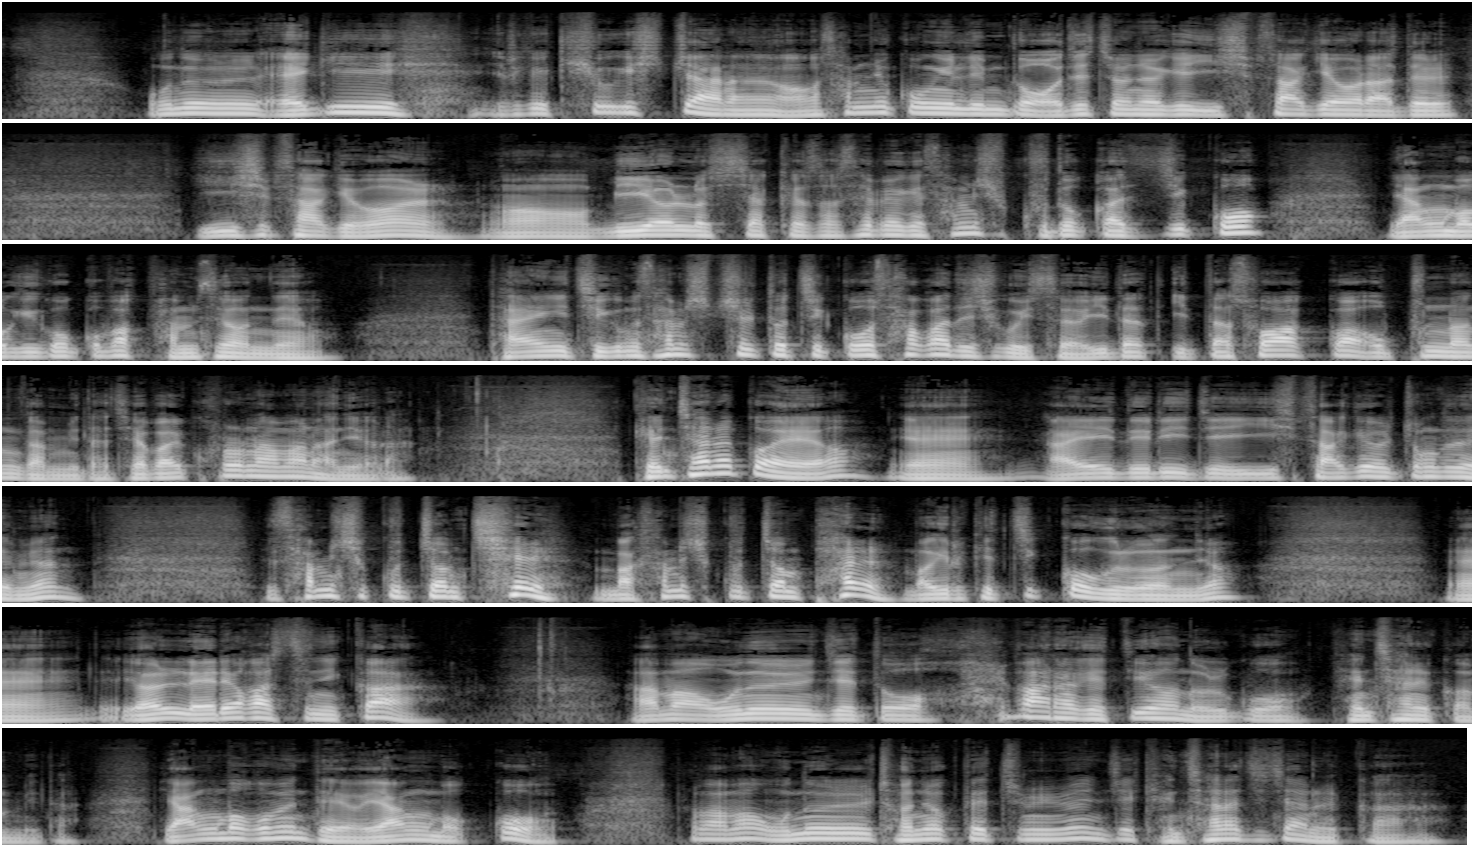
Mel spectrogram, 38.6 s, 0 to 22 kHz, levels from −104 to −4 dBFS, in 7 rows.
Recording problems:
none

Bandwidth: 15.5 kHz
